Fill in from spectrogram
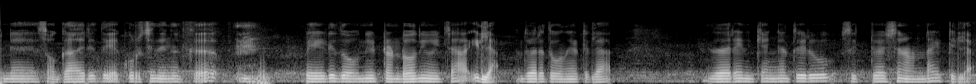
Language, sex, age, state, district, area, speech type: Malayalam, male, 18-30, Kerala, Idukki, rural, spontaneous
